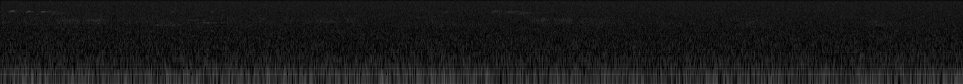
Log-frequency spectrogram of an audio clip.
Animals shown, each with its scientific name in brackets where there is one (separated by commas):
Black-capped Chickadee (Poecile atricapillus)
